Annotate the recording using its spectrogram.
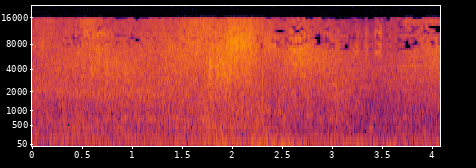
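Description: A crystal structure shatters with a loud crash.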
